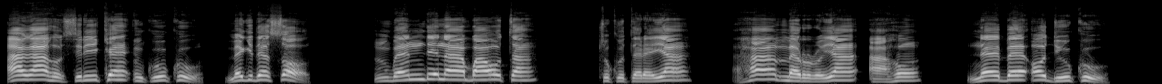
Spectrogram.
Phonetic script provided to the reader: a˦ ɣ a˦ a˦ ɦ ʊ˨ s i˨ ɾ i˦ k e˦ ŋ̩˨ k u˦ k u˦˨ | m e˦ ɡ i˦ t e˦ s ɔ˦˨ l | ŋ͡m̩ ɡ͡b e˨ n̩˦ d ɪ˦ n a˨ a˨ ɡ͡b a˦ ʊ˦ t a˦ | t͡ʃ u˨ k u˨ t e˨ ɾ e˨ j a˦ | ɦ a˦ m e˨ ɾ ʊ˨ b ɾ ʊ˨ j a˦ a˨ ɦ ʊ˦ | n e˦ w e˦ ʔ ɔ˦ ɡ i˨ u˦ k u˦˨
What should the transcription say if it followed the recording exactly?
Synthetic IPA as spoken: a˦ ɣ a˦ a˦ ɦ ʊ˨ s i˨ ɾ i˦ k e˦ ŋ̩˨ k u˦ k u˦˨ | m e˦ ɡ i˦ d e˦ s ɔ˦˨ l | ŋ͡m̩ ɡ͡b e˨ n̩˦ d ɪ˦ n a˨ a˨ ɡ͡b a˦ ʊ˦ t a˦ | t͡ʃ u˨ k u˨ t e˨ ɾ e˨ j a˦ | ɦ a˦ m e˨ ɾ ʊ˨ ɾ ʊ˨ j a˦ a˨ ɦ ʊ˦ | n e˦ b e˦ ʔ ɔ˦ d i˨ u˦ k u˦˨

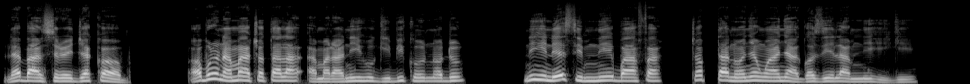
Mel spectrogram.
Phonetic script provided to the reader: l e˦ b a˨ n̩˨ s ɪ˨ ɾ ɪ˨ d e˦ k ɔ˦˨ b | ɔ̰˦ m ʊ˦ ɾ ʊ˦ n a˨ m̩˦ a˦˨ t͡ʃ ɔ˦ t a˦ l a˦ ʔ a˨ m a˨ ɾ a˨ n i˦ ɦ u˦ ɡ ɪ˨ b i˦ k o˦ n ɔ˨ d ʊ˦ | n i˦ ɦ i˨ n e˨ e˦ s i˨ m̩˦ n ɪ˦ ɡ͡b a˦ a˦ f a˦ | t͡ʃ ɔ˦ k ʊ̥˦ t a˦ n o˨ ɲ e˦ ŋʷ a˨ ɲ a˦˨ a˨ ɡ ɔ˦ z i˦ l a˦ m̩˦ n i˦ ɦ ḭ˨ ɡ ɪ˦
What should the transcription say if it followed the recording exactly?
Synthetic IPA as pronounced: l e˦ b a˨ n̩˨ s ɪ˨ ɾ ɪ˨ d͡ʒ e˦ k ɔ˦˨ b | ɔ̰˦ b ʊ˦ ɾ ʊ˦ n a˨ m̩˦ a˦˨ t͡ʃ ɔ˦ t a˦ l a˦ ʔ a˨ m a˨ ɾ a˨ n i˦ ɦ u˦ ɡ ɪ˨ b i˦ k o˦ n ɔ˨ d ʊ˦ | n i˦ ɦ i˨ n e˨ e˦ s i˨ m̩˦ n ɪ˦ ɡ͡b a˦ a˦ f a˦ | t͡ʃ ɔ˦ p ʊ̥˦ t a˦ n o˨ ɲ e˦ ŋʷ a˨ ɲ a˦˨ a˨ ɡ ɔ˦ z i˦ l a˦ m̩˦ n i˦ ɦ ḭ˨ ɡ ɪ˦

